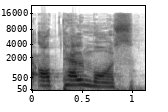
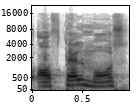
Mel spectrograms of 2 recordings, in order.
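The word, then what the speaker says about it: ὀφθαλμός: जो अगला वर्ड है वो है ऑप्थेल्मोस, जी हाँ दोस्तों ऑप्थेल्मोस, जो ग्रीक वर्ड है जिसका मतलब होता है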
